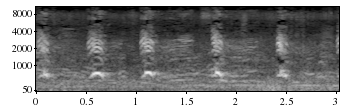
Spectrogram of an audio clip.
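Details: Bully Kutta from Pakistan, called the world's biggest bully dog, playing energetically: short harmonic barks or yips repeat about every half second over a low rumbling background.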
